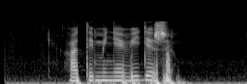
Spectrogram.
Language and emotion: Russian, neutral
